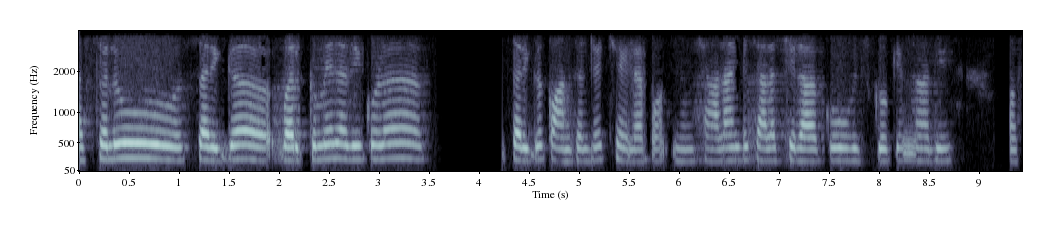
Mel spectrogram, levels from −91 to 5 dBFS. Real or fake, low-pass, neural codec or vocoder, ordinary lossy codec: real; 3.6 kHz; none; AAC, 16 kbps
